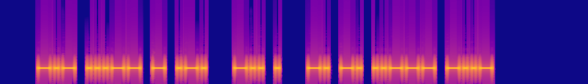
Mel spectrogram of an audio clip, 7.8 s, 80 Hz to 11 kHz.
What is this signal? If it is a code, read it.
Morse code, heard as a keyed tone, about 22 wpm, 700 Hz. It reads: K3TR DE NN2X
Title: USA Callsign DE Callsign - 4 Characters - 22wpm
